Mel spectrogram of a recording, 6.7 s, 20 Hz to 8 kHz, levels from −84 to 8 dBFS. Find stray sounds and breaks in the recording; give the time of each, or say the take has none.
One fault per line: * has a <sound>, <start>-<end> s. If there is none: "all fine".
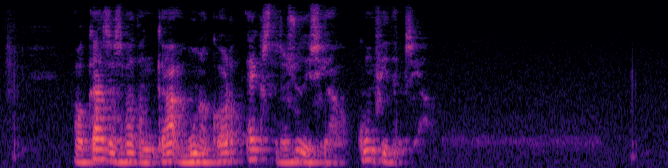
all fine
